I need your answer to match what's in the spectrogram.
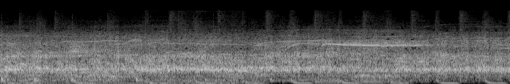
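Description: stadium crowd chanting

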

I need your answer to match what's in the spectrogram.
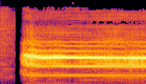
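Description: a scream

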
